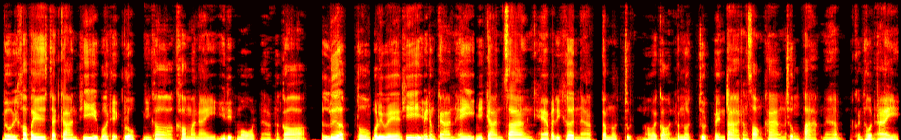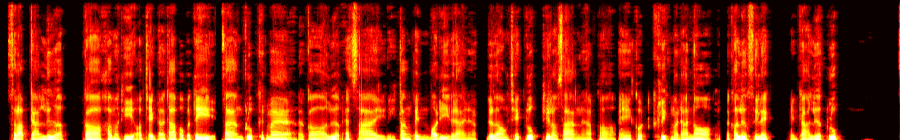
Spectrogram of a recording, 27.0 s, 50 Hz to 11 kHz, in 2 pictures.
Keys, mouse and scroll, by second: 1.4 Tab, 2.1 click, 4.8 b, 5.5 c, 13.0 ctrl+i, 18.9 click, 19.3-20.6 drag, 22.0 click, 23.3 click.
